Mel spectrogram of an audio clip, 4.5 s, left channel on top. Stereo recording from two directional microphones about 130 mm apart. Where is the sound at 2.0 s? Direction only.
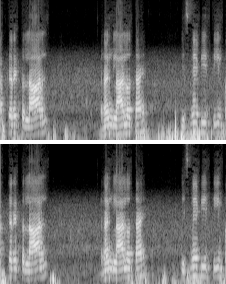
20° left (ahead or behind).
